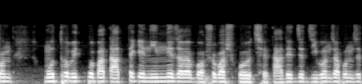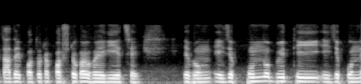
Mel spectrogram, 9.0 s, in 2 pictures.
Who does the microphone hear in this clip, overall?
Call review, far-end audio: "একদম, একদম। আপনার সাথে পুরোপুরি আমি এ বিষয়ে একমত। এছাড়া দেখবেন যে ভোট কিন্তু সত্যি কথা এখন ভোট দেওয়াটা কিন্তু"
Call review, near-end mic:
user only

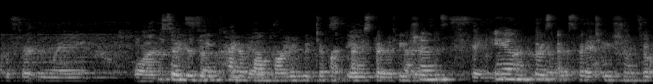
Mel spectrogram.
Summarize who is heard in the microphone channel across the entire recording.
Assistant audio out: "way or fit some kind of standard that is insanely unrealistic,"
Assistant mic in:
both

